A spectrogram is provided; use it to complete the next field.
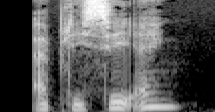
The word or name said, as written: applicering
